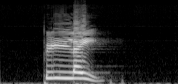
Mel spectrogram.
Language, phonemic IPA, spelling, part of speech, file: Tamil, /pɪɭːɐɪ̯/, பிள்ளை, noun / proper noun, Ta-பிள்ளை.ogg
- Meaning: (noun) 1. child, infant, offspring 2. son 3. daughter 4. youth, lad, boy 5. girl 6. royal child, prince 7. young of various animals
